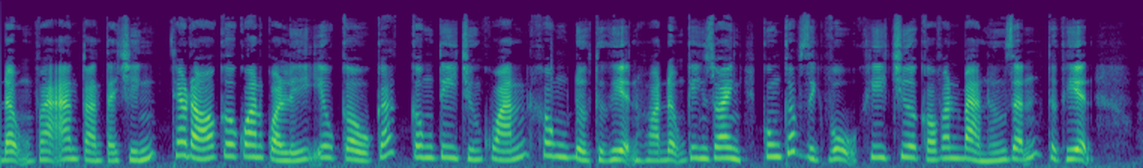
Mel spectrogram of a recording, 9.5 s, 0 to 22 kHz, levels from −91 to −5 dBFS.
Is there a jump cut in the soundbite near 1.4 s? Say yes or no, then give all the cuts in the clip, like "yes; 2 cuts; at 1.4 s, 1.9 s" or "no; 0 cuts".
yes; 2 cuts; at 1.4 s, 6.3 s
